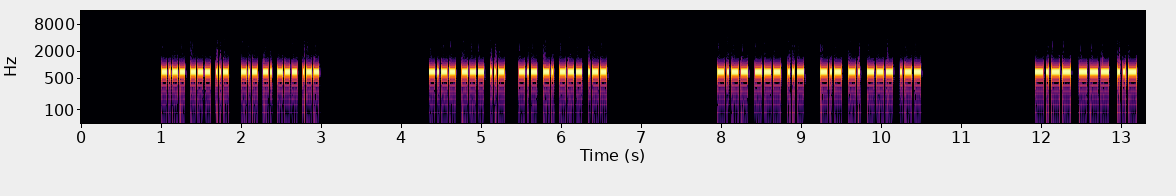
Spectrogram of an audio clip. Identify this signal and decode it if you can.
Morse code, heard as a keyed tone, about 45 wpm, 700 Hz. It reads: YOU KNOW YOU KNOW YOU KNOW YOU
